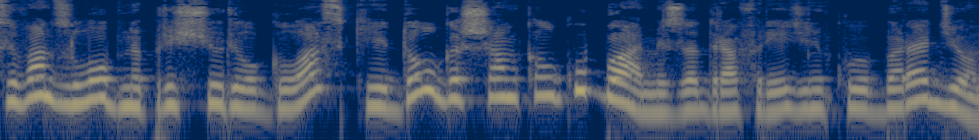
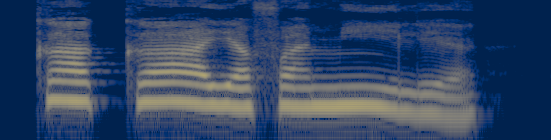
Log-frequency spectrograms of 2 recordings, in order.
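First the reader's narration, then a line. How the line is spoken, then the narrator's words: Relishing drawl. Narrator (Russian): с наслаждением протянул отец Иван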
